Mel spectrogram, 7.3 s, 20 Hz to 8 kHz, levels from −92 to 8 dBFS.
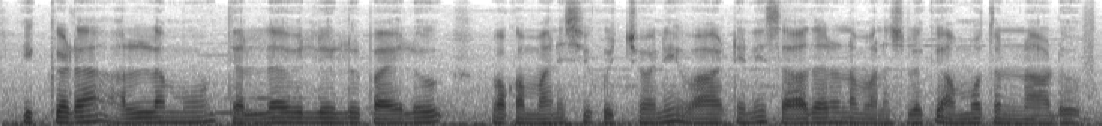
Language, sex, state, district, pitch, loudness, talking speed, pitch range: Telugu, male, Telangana, Hyderabad, 110 Hz, -17 LUFS, 90 wpm, 105-120 Hz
